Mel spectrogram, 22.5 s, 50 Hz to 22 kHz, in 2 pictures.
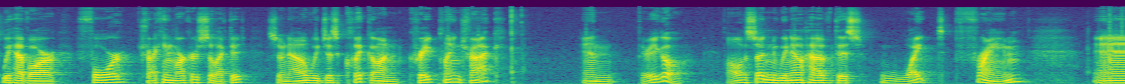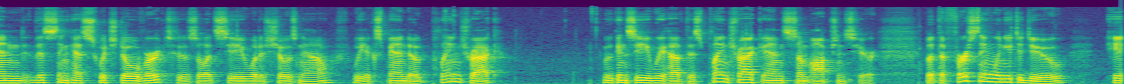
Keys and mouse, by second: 5.2 click, 15.8 click.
